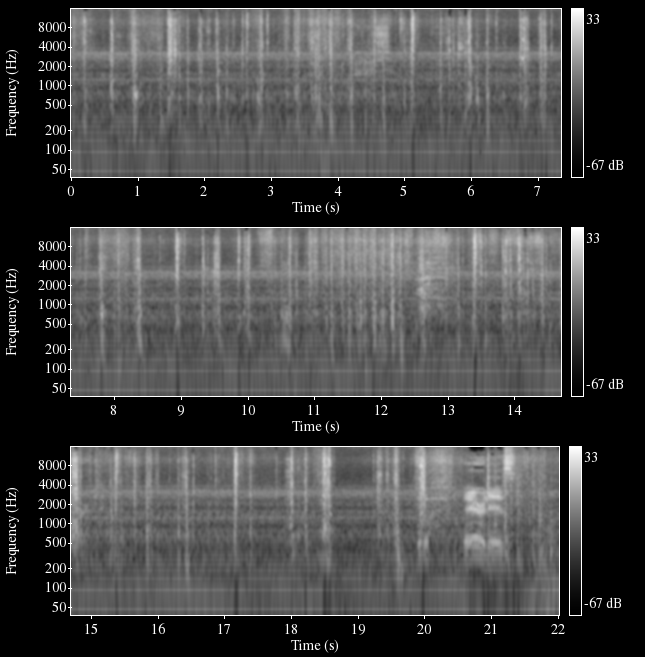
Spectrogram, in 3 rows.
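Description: Metal clicking and scraping as a screwdriver is worked down into the gate of a Mercedes E320's automatic gear selector to free the stuck shift lever, over the steady low hum of the idling engine.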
